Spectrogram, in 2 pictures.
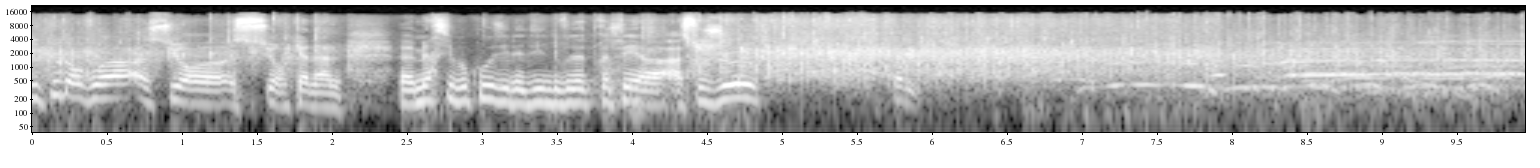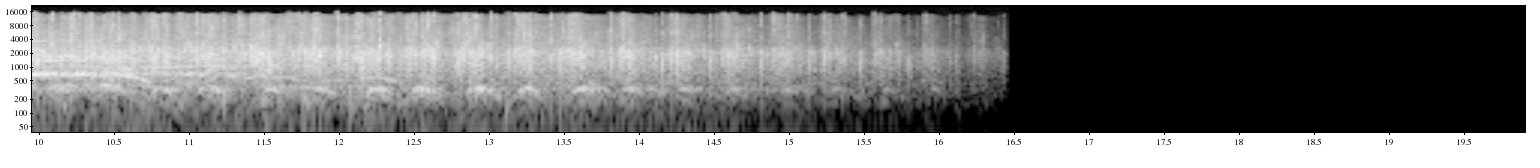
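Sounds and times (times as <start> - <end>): audience applauding: 0.0 - 1.9, 4.4 - 16.5.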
